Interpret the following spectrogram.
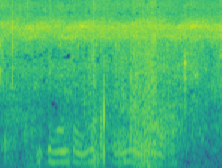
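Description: A woman talking briefly, over a steady high-pitched buzz of insects.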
